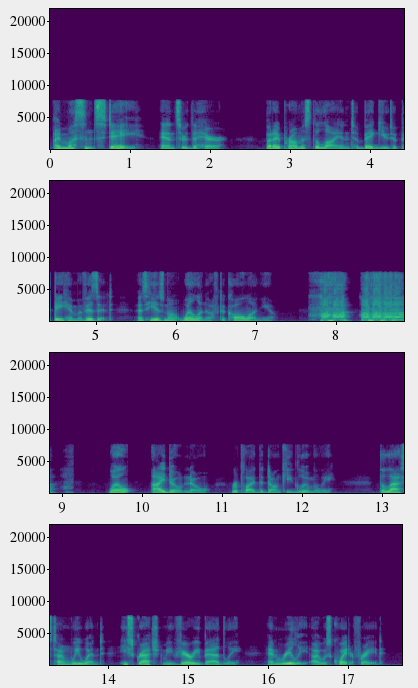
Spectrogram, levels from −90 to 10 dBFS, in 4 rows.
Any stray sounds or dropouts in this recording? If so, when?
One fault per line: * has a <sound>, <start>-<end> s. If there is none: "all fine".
* has a dropout, 4.4-4.5 s
* has a laugh, 7.7-9.2 s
